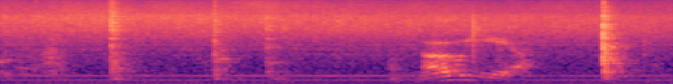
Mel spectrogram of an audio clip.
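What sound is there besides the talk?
onions cooking in a hot skillet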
